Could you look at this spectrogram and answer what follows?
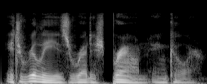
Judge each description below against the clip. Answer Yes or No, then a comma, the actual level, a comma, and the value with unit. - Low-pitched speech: Yes, very low, 95 Hz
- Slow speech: No, average, 200 wpm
